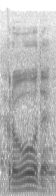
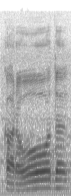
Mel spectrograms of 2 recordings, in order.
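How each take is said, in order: First: The k and r form one tight cluster. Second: A short vowel separates the k and r. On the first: "ਆਮ ਤੌਰ 'ਤੇ ਕੱਕੇ ਦੇ ਚਰਨ ਵਿੱਚ ਰਾਰਾ ਹੁੰਦਾ ਹੈ" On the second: "ਇੱਥੇ ਰਾਰਾ ਪੂਰਾ ਆਇਆ ਹੈ"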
